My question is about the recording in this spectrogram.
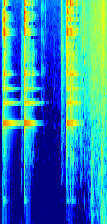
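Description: Ice cubes dropped one at a time into a glass martini glass. There are three sharp clinks, each with a brief ringing note from the glass: at the start, about half a second later, and again nearly a second after that.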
